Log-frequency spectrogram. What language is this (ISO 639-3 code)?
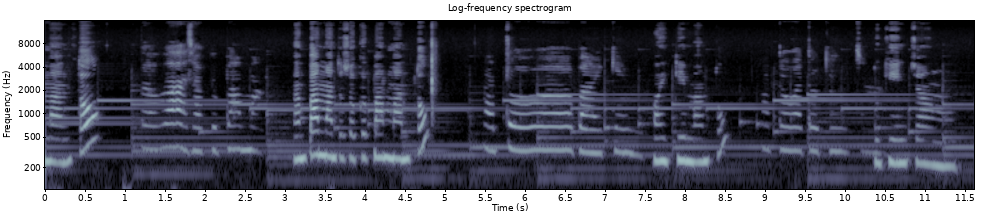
jpn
